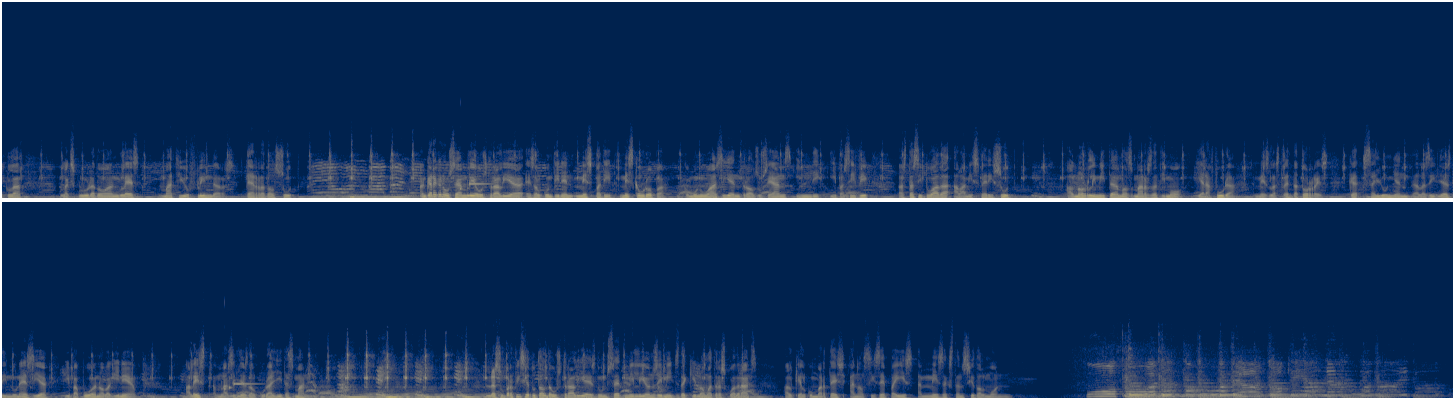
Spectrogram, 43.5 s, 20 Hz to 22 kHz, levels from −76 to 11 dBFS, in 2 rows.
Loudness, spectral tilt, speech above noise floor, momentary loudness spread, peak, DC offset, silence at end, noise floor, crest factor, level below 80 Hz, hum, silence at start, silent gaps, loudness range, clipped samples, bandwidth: -26 LUFS; -8 dB/octave; 44 dB; 13 LU; -6 dBFS; under 0.1%; 0.25 s; -69 dBFS; 20 dB; -64 dBFS; none; 0 s; none; 6 LU; under 0.1%; 7.6 kHz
